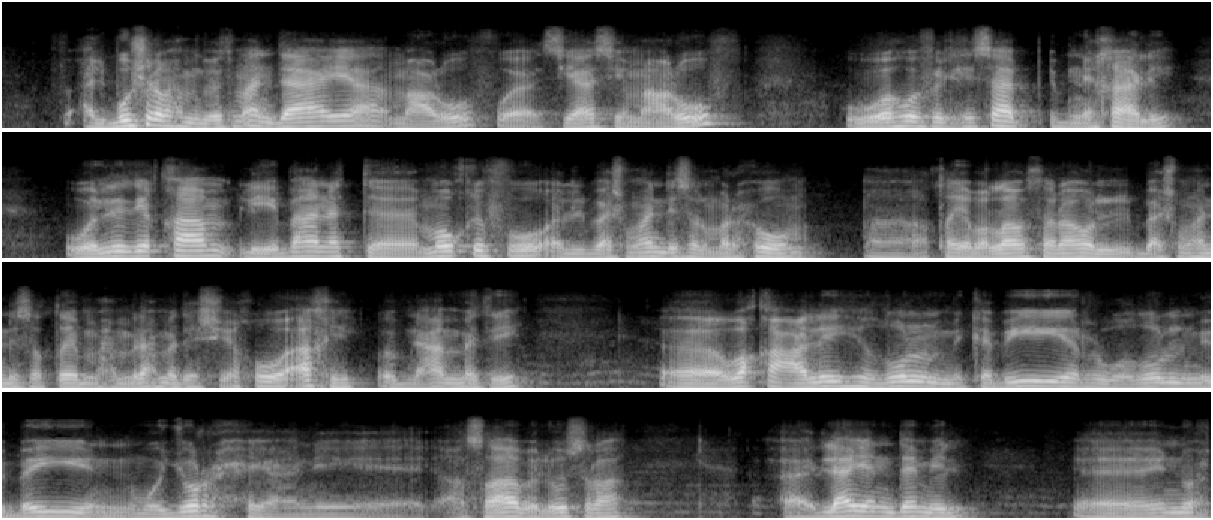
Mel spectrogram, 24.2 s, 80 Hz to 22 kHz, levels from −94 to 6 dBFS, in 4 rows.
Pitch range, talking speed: 125-140 Hz, 105 wpm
